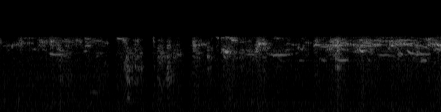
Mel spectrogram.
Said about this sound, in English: I'm in a store parking lot, and there's a flock of red-winged blackbirds here, my little favorite. They're so beautiful sounding. Listen to them forever.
